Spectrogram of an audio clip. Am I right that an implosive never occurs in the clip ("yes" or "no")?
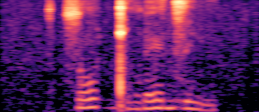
yes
